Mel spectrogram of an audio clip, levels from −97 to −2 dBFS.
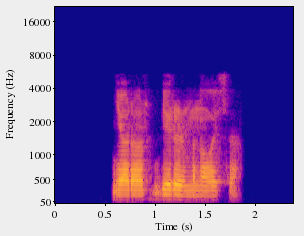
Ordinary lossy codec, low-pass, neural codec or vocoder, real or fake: Opus, 64 kbps; 5.4 kHz; none; real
